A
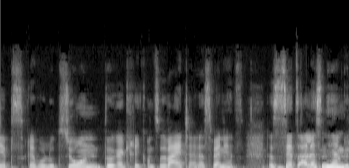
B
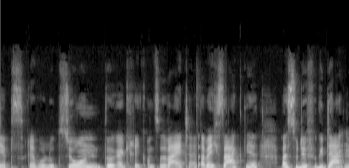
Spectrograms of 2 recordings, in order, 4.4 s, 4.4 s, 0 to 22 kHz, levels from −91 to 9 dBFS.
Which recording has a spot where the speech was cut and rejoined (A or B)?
B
